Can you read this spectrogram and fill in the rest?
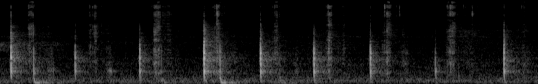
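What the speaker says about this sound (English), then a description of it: "we're gonna cut up a little bit of chives" A knife chops chives on a cutting board for home fries at a birthday brunch, about a dozen crisp, fairly evenly spaced taps, close and quiet, with no talking.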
